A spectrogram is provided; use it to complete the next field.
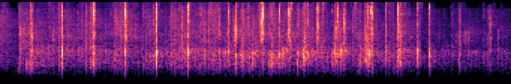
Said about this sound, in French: Et je voudrais vraiment vous applaudir.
